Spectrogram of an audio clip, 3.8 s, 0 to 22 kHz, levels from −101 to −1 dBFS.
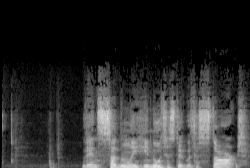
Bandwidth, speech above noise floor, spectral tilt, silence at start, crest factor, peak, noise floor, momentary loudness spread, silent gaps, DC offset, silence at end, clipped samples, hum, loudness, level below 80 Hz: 13 kHz; 42 dB; -3.5 dB/octave; 0.75 s; 20 dB; -2 dBFS; -62 dBFS; 10 LU; none; under 0.1%; 0.05 s; under 0.1%; none; -19 LUFS; -62 dBFS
